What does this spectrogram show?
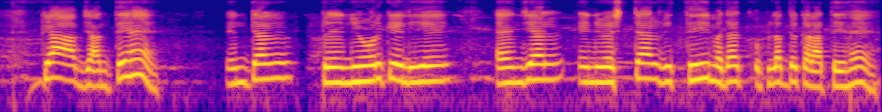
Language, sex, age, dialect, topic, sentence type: Hindi, male, 25-30, Awadhi Bundeli, banking, statement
